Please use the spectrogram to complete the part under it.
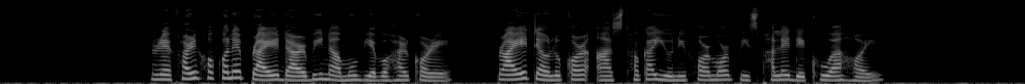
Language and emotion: Assamese, neutral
